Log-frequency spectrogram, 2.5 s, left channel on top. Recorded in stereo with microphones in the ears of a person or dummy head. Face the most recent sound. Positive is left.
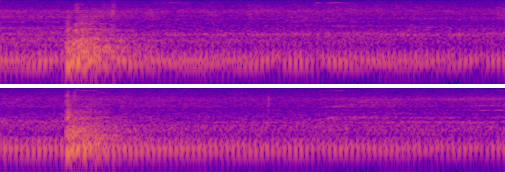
turn(degrees=-80)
